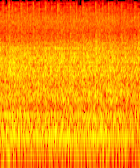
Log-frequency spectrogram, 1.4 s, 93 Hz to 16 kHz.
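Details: Volvo 940 Turbo: uneven lumpy idle, missing and hunting before stalling; knock sensor and a hose replaced, no codes; owner suspects crank position (RPM) sensor with frayed wiring, vacuum leaks unchecked.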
